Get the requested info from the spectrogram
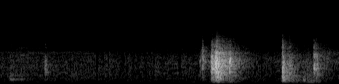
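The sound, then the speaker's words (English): A door opens: a faint knock, a rattling thud of the latch, then two sharp clicks as it swings, with no voices. “Darling, let me in. Please open the door.”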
